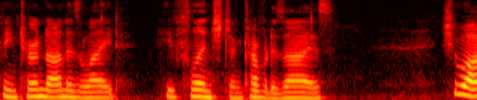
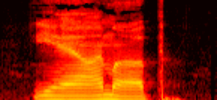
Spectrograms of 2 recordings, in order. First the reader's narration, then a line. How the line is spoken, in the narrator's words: grumbled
